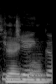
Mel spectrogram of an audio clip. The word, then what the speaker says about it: Django: It's Django. Django, but D with. It starts with a D. The D is silent.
